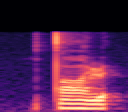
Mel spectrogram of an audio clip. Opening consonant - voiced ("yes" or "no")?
no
